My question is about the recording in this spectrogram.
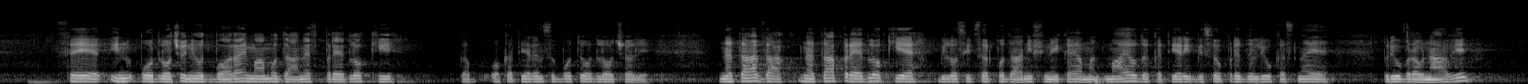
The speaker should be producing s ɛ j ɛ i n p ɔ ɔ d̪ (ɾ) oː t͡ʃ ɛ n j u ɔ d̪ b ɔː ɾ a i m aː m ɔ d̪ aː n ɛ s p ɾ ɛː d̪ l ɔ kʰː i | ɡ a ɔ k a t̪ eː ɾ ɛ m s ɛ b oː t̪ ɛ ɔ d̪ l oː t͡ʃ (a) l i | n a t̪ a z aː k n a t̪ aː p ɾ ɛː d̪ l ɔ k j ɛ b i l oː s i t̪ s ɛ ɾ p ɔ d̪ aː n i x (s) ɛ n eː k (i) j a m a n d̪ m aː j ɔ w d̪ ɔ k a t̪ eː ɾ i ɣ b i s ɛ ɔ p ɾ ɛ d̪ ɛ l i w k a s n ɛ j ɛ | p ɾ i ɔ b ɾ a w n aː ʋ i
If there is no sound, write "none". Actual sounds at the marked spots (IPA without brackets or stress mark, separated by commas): l, a, ʃ, a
